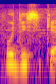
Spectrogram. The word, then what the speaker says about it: Vujicic: Nick fujisick vuejs Fuji Tapi bacanya kayak Nick Vujicic ya Oke sorry karena bahasa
